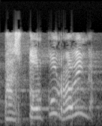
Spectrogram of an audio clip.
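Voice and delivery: high-pitched mock yell of warning; retold scream. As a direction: imitate a woman urgently calling the pastor in. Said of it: "y me grita". (grito agudo imitado, urgente)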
